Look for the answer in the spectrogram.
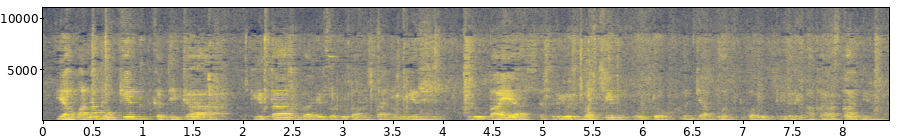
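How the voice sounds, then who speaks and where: A man's voice: mid-range voice, dark tone. A man moderating a talk, summing up in emphatic, rhetorical phrases with some English mixed in. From Indonesia. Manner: emphatic repetition, switches into English. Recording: echoey room, distant mic, faint noise.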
